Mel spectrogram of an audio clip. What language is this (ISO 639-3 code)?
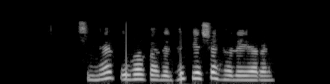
bak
